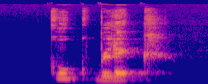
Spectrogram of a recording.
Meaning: 1. biscuit tin (metal container for biscuits, cake, cookies, etc.) 2. small car of poor quality
- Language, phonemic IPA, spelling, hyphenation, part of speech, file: Dutch, /ˈkuk.blɪk/, koekblik, koek‧blik, noun, Nl-koekblik.ogg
